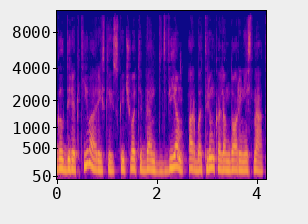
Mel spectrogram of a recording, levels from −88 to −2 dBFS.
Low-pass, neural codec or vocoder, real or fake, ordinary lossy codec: 10.8 kHz; none; real; AAC, 48 kbps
